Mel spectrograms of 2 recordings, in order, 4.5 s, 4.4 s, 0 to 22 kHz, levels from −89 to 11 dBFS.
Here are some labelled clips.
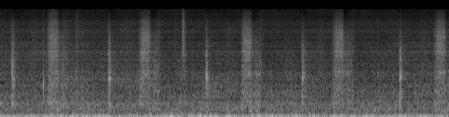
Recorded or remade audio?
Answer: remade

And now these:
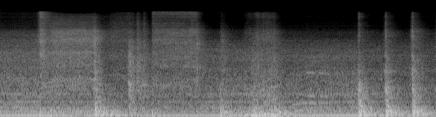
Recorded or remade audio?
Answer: remade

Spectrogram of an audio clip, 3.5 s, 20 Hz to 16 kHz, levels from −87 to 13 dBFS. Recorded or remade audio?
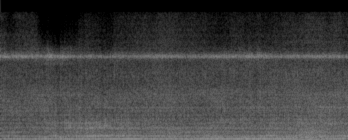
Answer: remade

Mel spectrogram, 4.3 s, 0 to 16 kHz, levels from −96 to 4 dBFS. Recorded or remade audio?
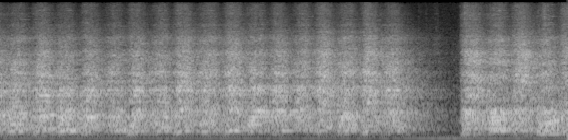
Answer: recorded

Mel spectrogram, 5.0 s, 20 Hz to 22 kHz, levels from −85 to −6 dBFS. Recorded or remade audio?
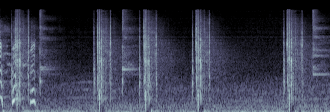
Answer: remade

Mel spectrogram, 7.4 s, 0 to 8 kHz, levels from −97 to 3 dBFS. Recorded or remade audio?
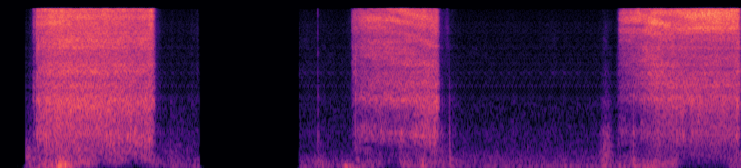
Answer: remade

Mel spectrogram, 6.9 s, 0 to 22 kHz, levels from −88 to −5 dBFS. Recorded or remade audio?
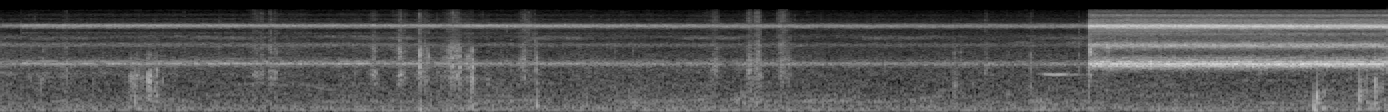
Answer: recorded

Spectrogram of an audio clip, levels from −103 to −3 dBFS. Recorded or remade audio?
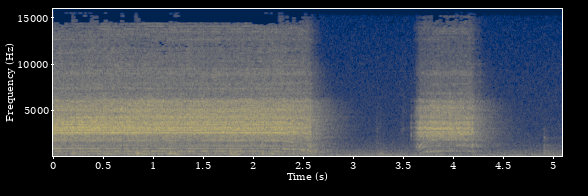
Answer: recorded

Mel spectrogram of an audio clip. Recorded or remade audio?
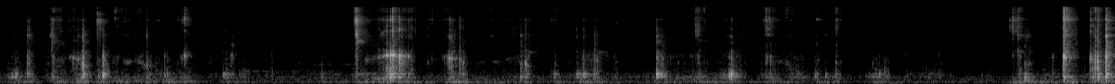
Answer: recorded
